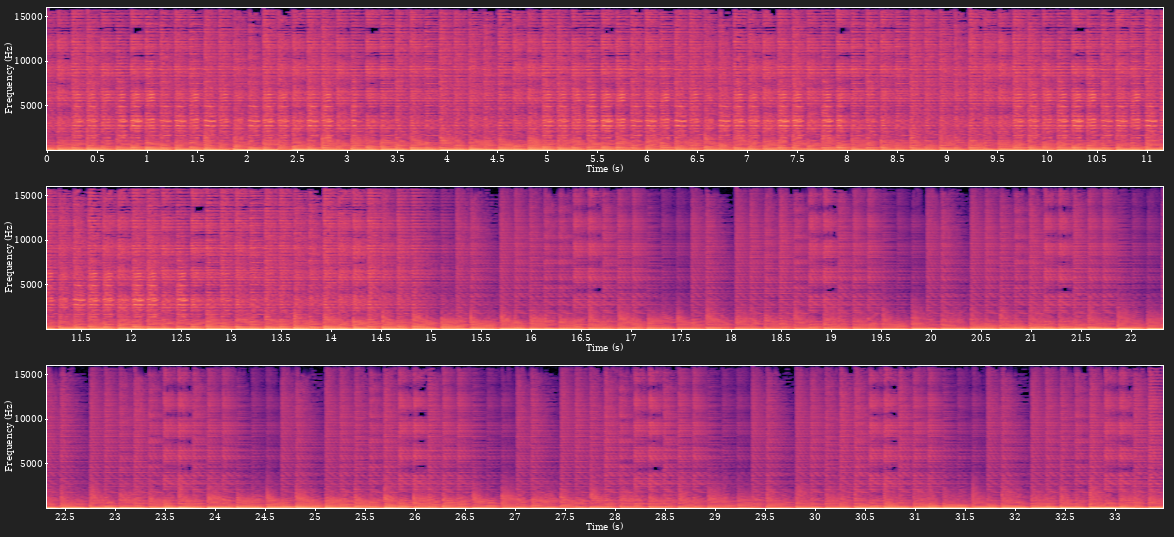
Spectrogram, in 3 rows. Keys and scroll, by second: 29.8 space, 31.0 ctrl+n, 32.9 ctrl+v.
